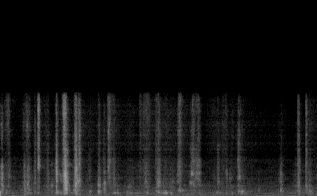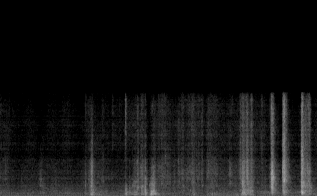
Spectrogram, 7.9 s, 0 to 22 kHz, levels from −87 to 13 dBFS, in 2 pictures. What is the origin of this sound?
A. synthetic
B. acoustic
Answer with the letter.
A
